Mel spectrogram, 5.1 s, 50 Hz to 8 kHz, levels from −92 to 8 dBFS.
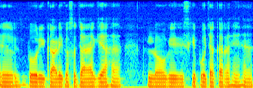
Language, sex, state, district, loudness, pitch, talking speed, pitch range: Hindi, male, Delhi, New Delhi, -16 LUFS, 95 Hz, 155 wpm, 90-95 Hz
